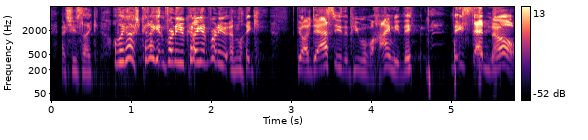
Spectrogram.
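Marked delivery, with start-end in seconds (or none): 0.8-2.2 panicked, frantic pleading, high and rushed. Retelling a woman who ran up frantically in an airport security line, imitating a frantic plea. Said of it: "this lady runs up frantically".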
